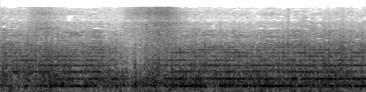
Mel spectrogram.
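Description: A Howrah–Haldia galloping local train runs through a station without stopping on the Howrah–Kharagpur line, a steady, continuous rumble of wheels and carriages that stays close and loud throughout, with no voices.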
